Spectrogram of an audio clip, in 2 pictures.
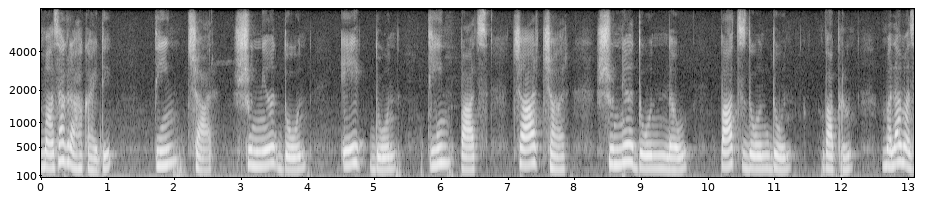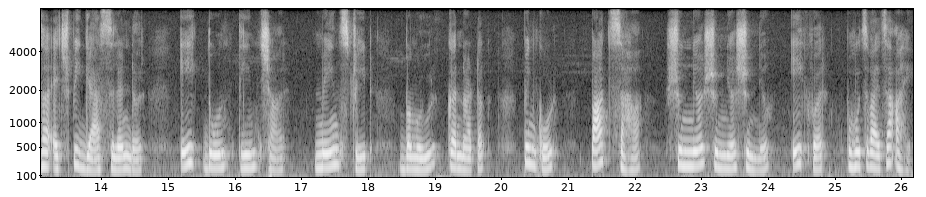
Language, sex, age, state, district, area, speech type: Marathi, female, 18-30, Maharashtra, Nashik, urban, read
